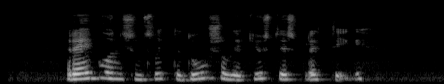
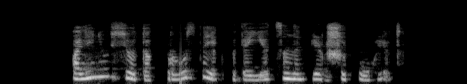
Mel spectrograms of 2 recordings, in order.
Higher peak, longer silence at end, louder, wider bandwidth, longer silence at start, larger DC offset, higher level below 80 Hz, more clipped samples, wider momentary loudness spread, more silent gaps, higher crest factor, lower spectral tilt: about the same, -8 dBFS vs -6 dBFS; first, 0.8 s vs 0.65 s; second, -28 LUFS vs -22 LUFS; first, 11.5 kHz vs 7.6 kHz; about the same, 0.65 s vs 0.75 s; neither; second, -86 dBFS vs -62 dBFS; neither; first, 15 LU vs 11 LU; second, none vs 1.56-1.67 s, 2.25-2.32 s, 3.52-3.58 s; about the same, 22 dB vs 18 dB; about the same, -4 dB/octave vs -4.5 dB/octave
